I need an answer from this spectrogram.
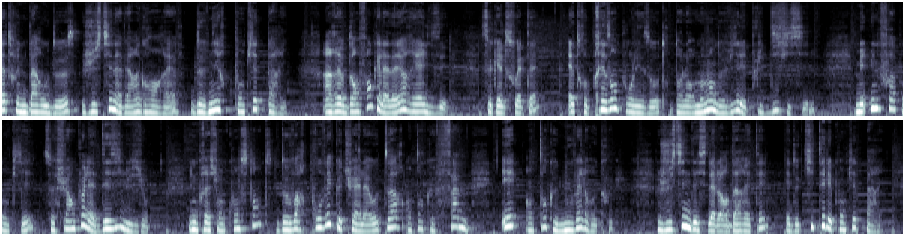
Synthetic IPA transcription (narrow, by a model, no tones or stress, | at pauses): ɛt̪χynbaʁud̪øzʒyst̪inavɛɛ̃ɡʁɑ̃ʁɛvd̪əvəniʁpɔ̃pjed̪əpaʁi | ɛ̃ʁɛvd̪ɑ̃fɑ̃kɛlad̪ajœʁːealize | səkɛlswɛt̪ɛ | ɛt̪χəpχezɑ̃pʰuʁlezot̪χd̪ɑ̃lœʁmɔmɑ̃d̪əvileplyd̪ifisil | mɛʔynfwapɔ̃pjesəfyɛ̃pølad̪ezilyzjɔ̰̃ | ynpχesjɔ̃kʰɔ̃st̪ɑ̃t̪d̪əvwaʁpχuvekət̪yaːlaot̪œʁɑ̃t̪ɑ̃kəfam | eɑ̃t̪ɑ̃kənuvɛlʁəkχy | ʒyst̪ind̪esid̪alɔʁd̪aʁet̪eːd̪əkʲʰit̪elepɔ̃pjed̪əpaʁi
